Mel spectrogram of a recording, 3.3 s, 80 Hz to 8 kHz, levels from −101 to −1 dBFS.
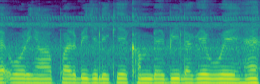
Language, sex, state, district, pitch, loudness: Hindi, male, Uttar Pradesh, Shamli, 140 Hz, -14 LUFS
